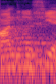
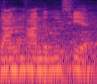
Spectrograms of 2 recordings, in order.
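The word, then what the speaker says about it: Andalucía: Con C, yes, but not with S. So Andalusia, you spell it, right? Mm-hmm. Yeah. Okay, because in English they say Andalusia. Yes. So this is the Spanish spelling, it's Andalusia.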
